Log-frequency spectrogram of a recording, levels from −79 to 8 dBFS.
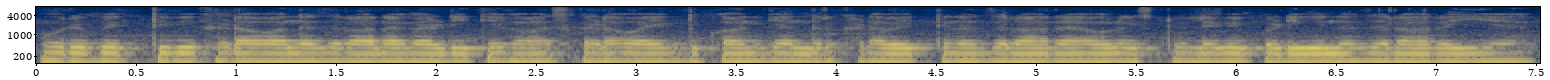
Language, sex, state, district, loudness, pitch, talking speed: Hindi, male, Rajasthan, Bikaner, -13 LUFS, 125 Hz, 270 wpm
